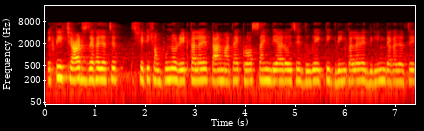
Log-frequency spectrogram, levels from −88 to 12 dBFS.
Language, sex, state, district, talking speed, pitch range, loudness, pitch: Bengali, female, West Bengal, Purulia, 170 wpm, 190-205 Hz, -20 LUFS, 195 Hz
